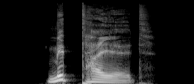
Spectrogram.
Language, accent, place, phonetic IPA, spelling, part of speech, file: German, Germany, Berlin, [ˈmɪtˌtaɪ̯lt], mitteilt, verb, De-mitteilt.ogg
- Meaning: inflection of mitteilen: 1. third-person singular dependent present 2. second-person plural dependent present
